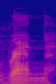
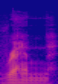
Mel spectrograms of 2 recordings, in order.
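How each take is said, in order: No difference in how they are said.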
